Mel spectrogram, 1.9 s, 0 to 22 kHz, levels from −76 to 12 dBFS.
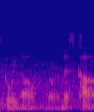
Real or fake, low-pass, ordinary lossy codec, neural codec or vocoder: fake; 7.2 kHz; none; vocoder, 22.05 kHz, 80 mel bands, HiFi-GAN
